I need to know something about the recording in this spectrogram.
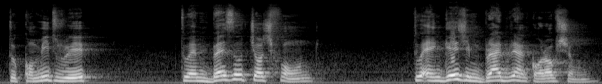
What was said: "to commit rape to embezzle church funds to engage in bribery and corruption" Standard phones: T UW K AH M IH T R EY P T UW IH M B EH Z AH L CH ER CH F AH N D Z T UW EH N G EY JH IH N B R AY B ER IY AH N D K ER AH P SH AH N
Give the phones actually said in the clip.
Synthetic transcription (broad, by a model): T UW K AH M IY T R EY P T UW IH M B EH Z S CH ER CH F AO N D T UW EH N G EY JH IH N B R AY B ER IY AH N K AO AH P SH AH N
